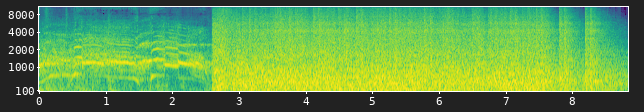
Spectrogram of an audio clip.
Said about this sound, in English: I timed it. From the first second that gunshot is fired to the last, it's about 5 seconds. And they kill what? 8 people? 9 people. 9 people. It took 5 seconds to kill 9 people,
